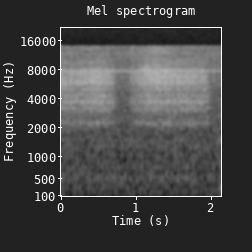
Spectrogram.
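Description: Two faint sniffs through the nose, each a soft hiss of about a second, as a glass of white wine is nosed during a tasting.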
